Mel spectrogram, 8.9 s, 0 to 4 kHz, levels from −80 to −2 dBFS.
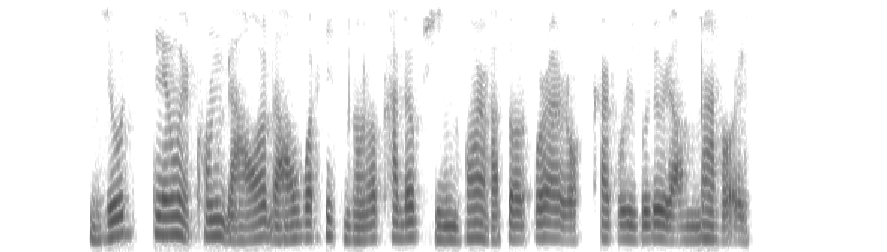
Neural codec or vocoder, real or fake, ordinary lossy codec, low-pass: autoencoder, 22.05 kHz, a latent of 192 numbers a frame, VITS, trained on one speaker; fake; MP3, 32 kbps; 3.6 kHz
